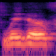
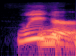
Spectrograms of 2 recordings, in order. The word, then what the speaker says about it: Uyghur: I think the challenge with and why the whole law for this Uyghur Forced Labor Prevention Act is that it's more difficult to talk to the Chinese government about this abuse that's occurring.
